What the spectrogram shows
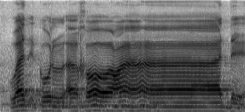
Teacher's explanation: Ad, a-nya dipanjangin, kemudian dalnya dikolkolahkan. Nun mati berdengan dal disebut apa? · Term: qalqalah kubra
